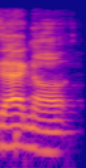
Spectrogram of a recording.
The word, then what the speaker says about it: Daigneault: It's Mark Daigneault, and he's he's from Leominster, Massachusetts, which is not too far from where I grew up.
